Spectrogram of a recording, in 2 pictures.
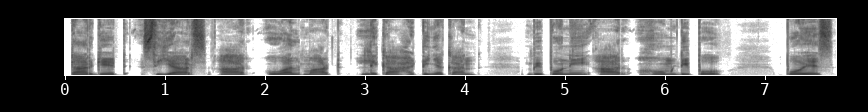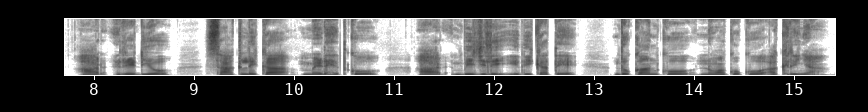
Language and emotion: Santali, neutral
